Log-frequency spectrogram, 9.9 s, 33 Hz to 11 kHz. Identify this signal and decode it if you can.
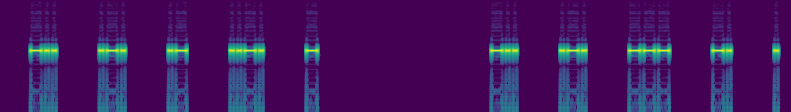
Morse code, heard as a keyed tone, about 27 wpm, spaced as for 12 wpm, 800 Hz. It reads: DRAFT DRONE
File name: Spaced Alphas / Spaced Alphas mp3s / Ds sp @25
